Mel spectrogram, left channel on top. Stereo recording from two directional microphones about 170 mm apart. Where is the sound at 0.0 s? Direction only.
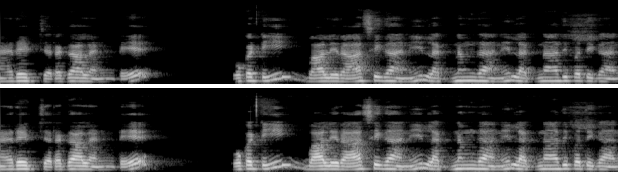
20° right (ahead or behind).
